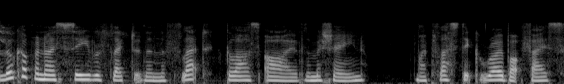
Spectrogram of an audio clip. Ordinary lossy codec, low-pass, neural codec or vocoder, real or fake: AAC, 48 kbps; 7.2 kHz; none; real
